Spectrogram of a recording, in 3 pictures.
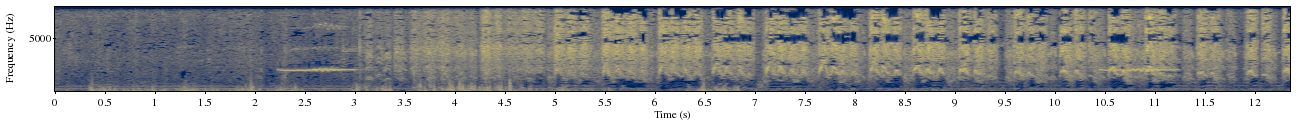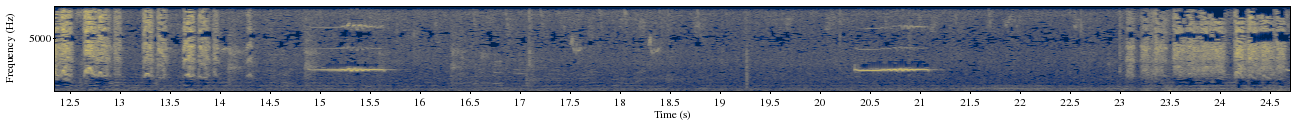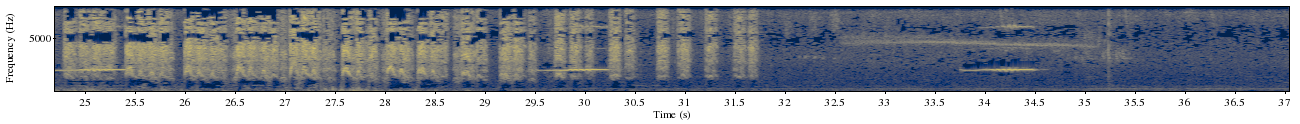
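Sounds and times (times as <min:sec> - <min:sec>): bird whistled note: 0:02.2 - 0:03.1, 0:10.4 - 0:11.2, 0:14.9 - 0:15.8, 0:20.4 - 0:21.2, 0:24.6 - 0:25.5, 0:29.5 - 0:30.4, 0:33.8 - 0:34.9.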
